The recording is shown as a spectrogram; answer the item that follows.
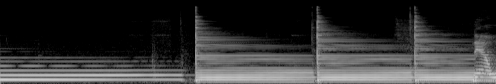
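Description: Guitar A string plucked for tuning, struck three times and left to ring with a bright harmonic-rich tone that decays between plucks, with a brief quieter note before and a final pluck at the end.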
